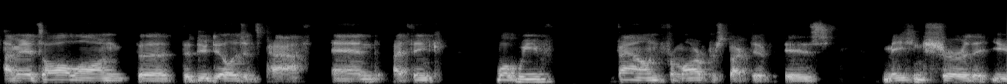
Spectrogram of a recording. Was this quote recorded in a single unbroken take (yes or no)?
yes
